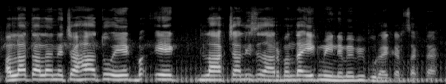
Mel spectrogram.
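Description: On a busy city street outdoors, a young food cart owner explains his business earnestly into an interviewer's handheld mic, mixing in English words. His voice is high and steady, a little fast, with slight background noise.

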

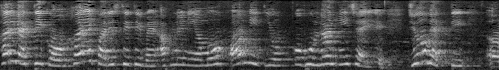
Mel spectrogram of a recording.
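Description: A woman's voice: high voice, darkish tone. A woman giving an earnest, formal moral speech to an audience at a school function. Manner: slow, earnest, formal delivery. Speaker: speaker at a school event. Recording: echoey hall recording.

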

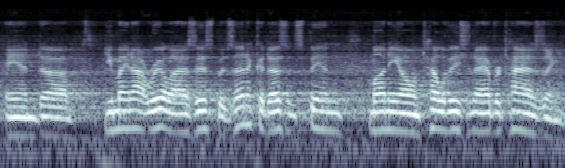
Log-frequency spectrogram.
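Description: A middle-aged man giving measured, businesslike remarks as a sponsor's representative being interviewed. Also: a little high, fairly even intonation. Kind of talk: public thank-you remarks in an interview. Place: large indoor arena. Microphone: handheld microphone held out to him. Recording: echoey arena PA, faint noise.

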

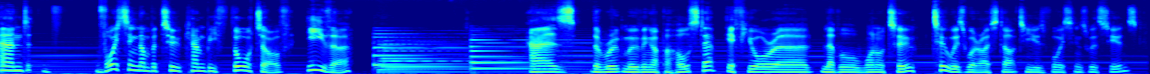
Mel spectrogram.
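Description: Speaking at an ordinary pitch, an English jazz piano teacher in middle age works through a lesson with demonstrations, explaining step by step and often adding short questions to check it's clear. The piano comes through clearly with his voice, close-miked on a large boom-arm studio mic in a small home study lined with bookshelves.

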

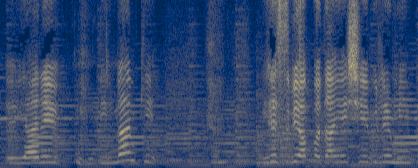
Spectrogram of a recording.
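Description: A woman's voice: high voice, steady tone, normal speed, music in the background, natural voice. An actress playing a playful woman painter who bargains over her art in a TV series scene. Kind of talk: TV series acting.

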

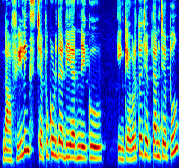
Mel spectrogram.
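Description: A woman voicing a quick-tempered young boyfriend. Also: mid-range voice, expressive, dark tone, lightly acted. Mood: teasing. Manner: teasing then snapping, bossy. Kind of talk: audio story character voicing.

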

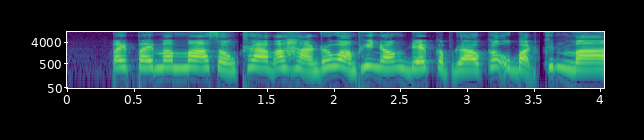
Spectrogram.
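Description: A woman narrating a first-person animated diary story in a lively, sassy way. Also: extremely high pitch, quick pace, no room sound, studio quality.

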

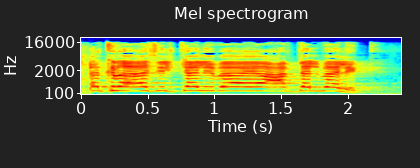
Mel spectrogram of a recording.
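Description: A male primary teacher runs a reading drill in a classroom, firing off brisk questions and praising each child's answer. His voice sits very high for a man, with a bright, forceful edge. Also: steady tone, creaky, faint music behind. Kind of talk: classroom lesson with young pupils.

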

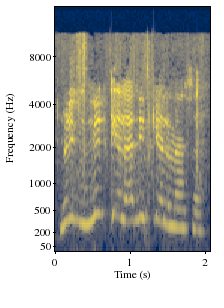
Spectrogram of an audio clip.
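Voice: very high voice, lively intonation, brisk, fairly bright tone, a little hiss or hum. A young Dutch gamer chatting casually with friends in a game voice chat.

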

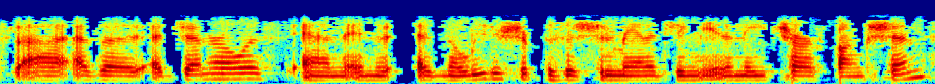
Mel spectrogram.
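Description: A woman hosting a webinar, giving an upbeat introduction with many uhs. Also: low-pitched. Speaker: webinar host. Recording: tinny phone line with faint noise.

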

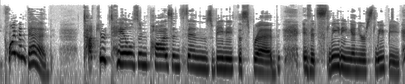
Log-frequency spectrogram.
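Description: A woman's voice: sits high, mellow, full character voice. A woman playing a cheerful, grandmotherly Mrs. Claus, reading a picture book aloud to young children in an exaggerated, sing-song way. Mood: playful, soothing. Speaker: children's storyteller. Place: living room by a fireplace, indoors.

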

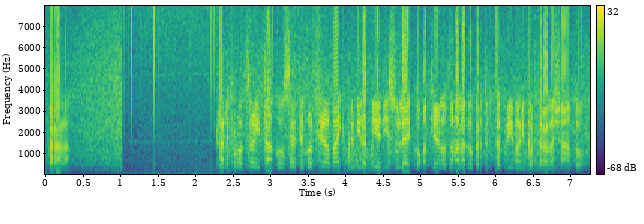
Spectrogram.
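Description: Fast high-voiced pilot on cockpit headset. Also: male voice, steady tone. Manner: crisp clipped aviation phraseology. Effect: cockpit headset intercom. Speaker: private pilot. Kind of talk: radio calls and checklist. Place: small airplane cockpit. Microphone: aviation headset. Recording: engine noise through headset.

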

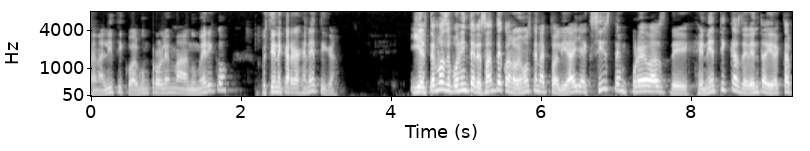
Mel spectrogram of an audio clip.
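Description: A man's voice: a little high, a bit bright. A young man from Guatemala with a Guatemalan Spanish accent, presenting at an academic conference panel in an explanatory way, asking rhetorical questions, speaking into a table microphone. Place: conference room with projector slides.

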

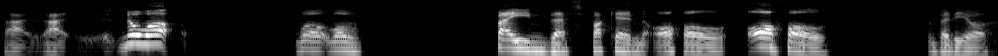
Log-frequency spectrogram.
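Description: A man's voice: mid-range voice, very animated, extremely slow, pauses often, a bit bright, smooth, no room sound. A man hosting a podcast, casually reacting to clips with rambling, sweary asides. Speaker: podcast host.

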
